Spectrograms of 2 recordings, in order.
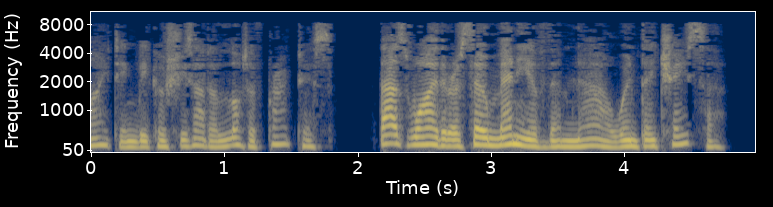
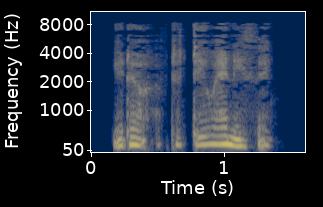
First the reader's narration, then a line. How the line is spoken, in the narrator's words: Elsa mumbles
